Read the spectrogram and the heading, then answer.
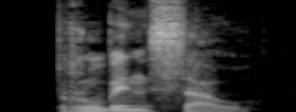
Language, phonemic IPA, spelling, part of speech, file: Occitan, /pʀuveⁿsˈaw/, provençau, adjective / noun, LL-Q35735-provençau.wav
- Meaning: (adjective) Provençal; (noun) 1. the Occitan language (loosely); the Provençal dialect of Occitan (strictly) 2. a native or inhabitant of Provence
